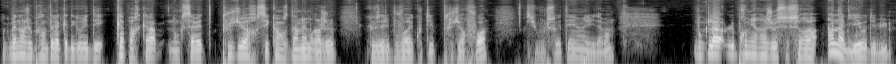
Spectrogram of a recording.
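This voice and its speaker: A man's voice: medium pitch, fairly quick, darkish tone, no room sound. A man presenting clips in a casual narration style. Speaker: video presenter.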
